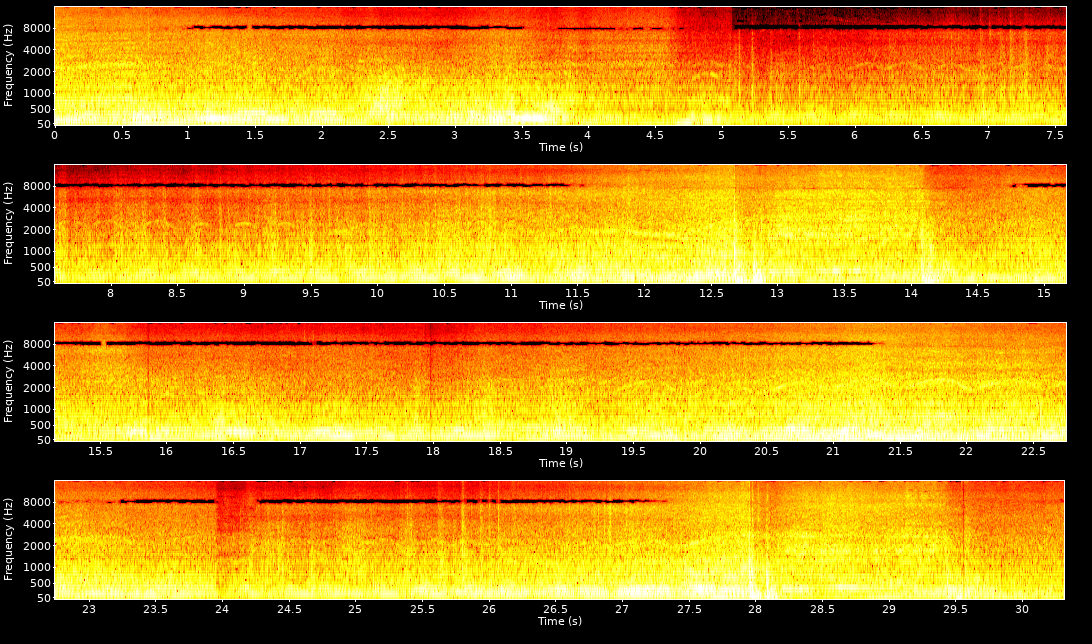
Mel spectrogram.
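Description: Stand-up jet ski engine running hard, its pitch rising and falling as the rider throttles on and off through turns. Two short sharp knocks come through, one near the middle and one near the end.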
